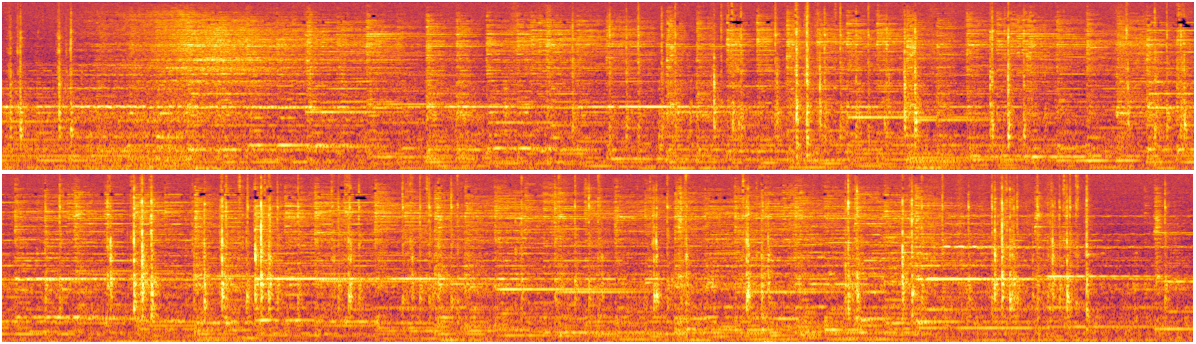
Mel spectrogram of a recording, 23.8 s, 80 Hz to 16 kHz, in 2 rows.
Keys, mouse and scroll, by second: 0.1 click, 0.4 click, 0.5 1, 0.8 click, 5.7 middle click, 7.2 alt+shift+z, 7.4 middle click, 7.9 space, 8.2 shift+middle click, 8.5 middle click, 8.6 middle click, 10.0 1, 10.6 click, 10.6 3, 11.6 shift+middle click, 12.1 middle click, 12.3 middle click, 13.1 shift+click, 13.3 shift+Tab, 13.6 scroll up 1, 13.8 1, 14.1 shift+middle click, 14.4 alt+middle click, 14.5 alt+a, 14.7 middle click, 15.3 shift+middle click, 15.5 middle click, 16.1 shift+middle click, 16.3 middle click, 16.8 click, 17.1 middle click, 18.3 shift+click, 18.6 middle click, 19.0 shift+click, 20.2 ctrl+shift+p, 20.6 click, 20.9 Tab, 21.1 middle click, 21.3-21.6 scroll down 1, 21.6 middle click, 21.9 alt+a, 22.4 middle click, 22.5 shift+middle click, 22.6 shift+space, 22.9 scroll down 1, 23.5 middle click.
